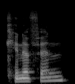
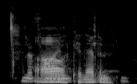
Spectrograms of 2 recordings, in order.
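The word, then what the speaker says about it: Cynefin: Can you tell us a bit more about, I hope I pronounced this right, Kinefin? Kinevin. Kinefin. Kinevin framework. It's a Welsh word.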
